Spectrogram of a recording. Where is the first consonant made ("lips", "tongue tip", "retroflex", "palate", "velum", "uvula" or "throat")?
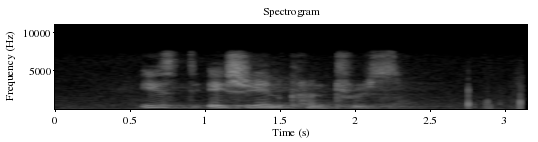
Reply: tongue tip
